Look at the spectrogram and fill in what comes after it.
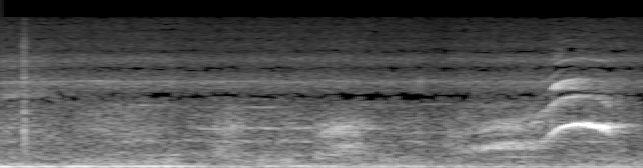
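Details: A five-month-old house kitten that hunts flying insects gives a soft murmur midway, then a clear rising and falling meow near the end over a quiet low hum.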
